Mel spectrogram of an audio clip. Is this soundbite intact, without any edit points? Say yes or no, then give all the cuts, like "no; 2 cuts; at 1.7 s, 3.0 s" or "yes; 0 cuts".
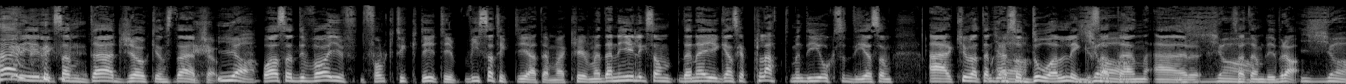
yes; 0 cuts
